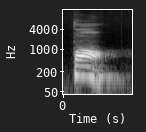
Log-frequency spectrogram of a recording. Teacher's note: नोक और ऊपर वाले दांतों के पीछे लगाकर मोटी आवाज के साथ इसको अदा करते हैं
